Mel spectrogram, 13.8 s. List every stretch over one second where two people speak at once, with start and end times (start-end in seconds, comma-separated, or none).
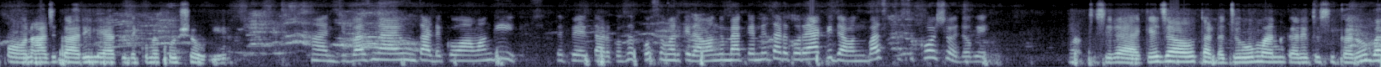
none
